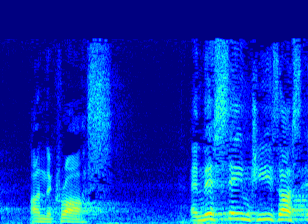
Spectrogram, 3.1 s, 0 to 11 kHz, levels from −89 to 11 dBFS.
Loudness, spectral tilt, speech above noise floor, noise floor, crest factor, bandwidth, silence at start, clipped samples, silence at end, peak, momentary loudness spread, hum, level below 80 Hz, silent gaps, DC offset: -33 LUFS; -4.5 dB/octave; 27 dB; -59 dBFS; 18 dB; 9.6 kHz; 0 s; under 0.1%; 0 s; -16 dBFS; 14 LU; none; -56 dBFS; none; under 0.1%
